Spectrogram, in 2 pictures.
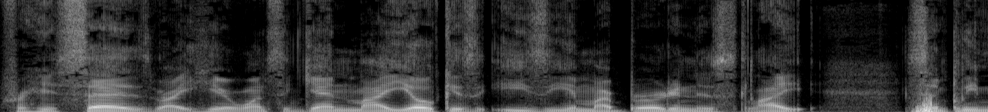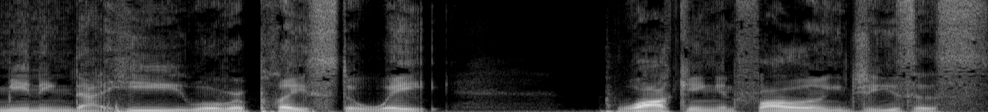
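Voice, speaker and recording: With an American accent, a man speaks at a moderate pace in a very deep, low voice, with fairly even intonation. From Texas, south side of Fort Worth. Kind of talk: casual personal testimony. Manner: earnest, fervent preaching cadence with rising rhetorical questions; stammering repetitions, laughing mid-sentence.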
